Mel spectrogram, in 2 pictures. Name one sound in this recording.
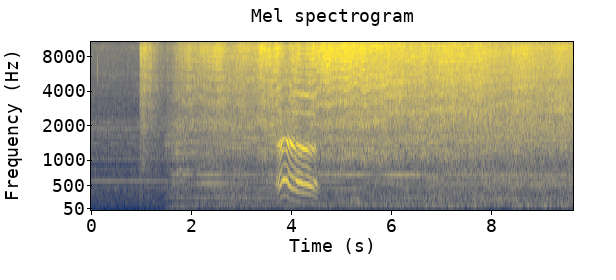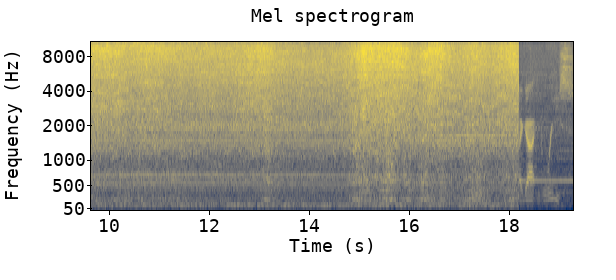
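A pressure washer sprays water with a loud, steady hiss.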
